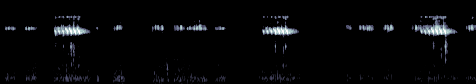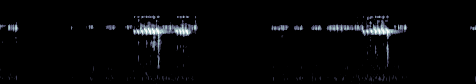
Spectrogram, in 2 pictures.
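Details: Hidden in a vegetable garden, a loud katydid gives five harsh, rasping bursts at roughly three-second intervals, each separated by quieter runs of brief, dry ticks.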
